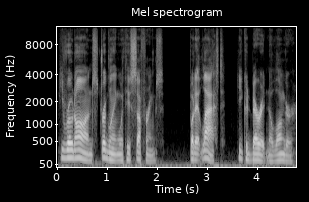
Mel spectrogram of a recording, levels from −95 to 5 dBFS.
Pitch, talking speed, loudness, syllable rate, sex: 120 Hz, 200 wpm, -20 LUFS, 5.0 syllables/s, male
